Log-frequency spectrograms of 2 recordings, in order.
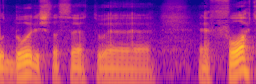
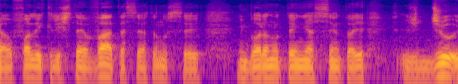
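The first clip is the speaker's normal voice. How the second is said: ordinary talk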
